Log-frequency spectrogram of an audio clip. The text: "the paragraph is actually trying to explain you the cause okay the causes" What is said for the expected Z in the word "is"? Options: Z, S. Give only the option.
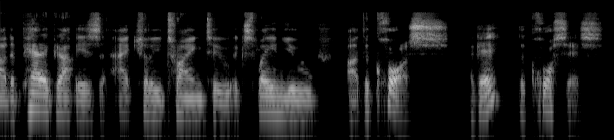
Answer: Z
